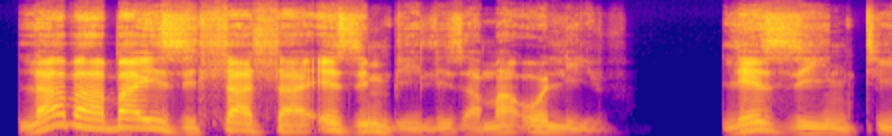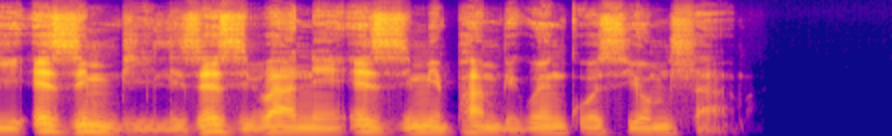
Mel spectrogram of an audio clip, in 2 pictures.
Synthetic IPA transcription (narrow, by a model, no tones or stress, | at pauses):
laβaβajiziɬaɬaʔezimbʱilizamaʔoliva | lezintʼiezimbʱilizeziβanɛʔezimipʰambʱiɣwɛŋkʼosijom̩ɬa̰ːβa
